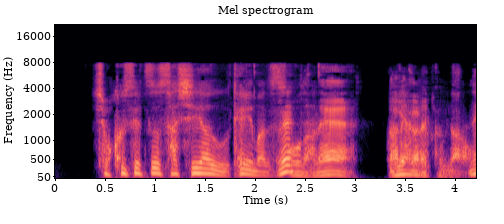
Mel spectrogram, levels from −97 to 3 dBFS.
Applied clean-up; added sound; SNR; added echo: neural mask model Resemble Enhance denoiser.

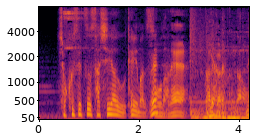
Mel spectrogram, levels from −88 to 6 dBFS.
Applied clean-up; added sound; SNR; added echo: none; none; none; none.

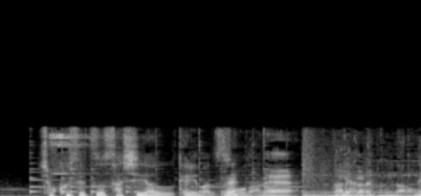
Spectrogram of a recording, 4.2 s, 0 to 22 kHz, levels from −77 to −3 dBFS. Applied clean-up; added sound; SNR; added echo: none; Dishes, pots, and pans; 14 dB; none.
